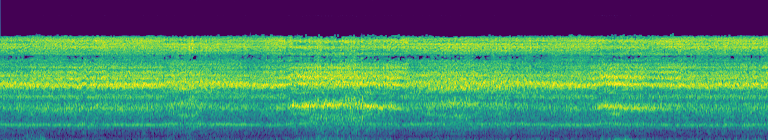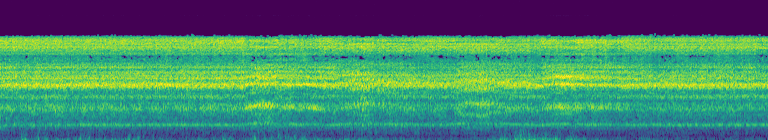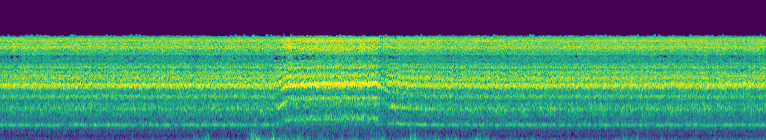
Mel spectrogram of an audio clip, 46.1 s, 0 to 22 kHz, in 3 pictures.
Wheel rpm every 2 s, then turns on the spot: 110, 120, 110, 110, 110, 110, 110, 110, 110, 110, 110, 120, 120, 110, 110, 120, 110, 120, 150, 130, 110, 120, 120.
none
